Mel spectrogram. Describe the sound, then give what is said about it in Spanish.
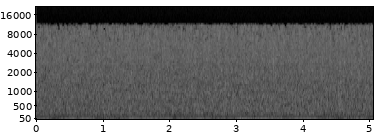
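A steady, unbroken rush of flowing river water, even and continuous throughout with no pauses, forming a soft wash of background noise. No voices are present. “Puedes oír este río de fondo que relaja todo tu cuerpo.”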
